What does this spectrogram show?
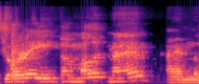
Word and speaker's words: Jory: Jory. Jordy. Jory. Jordy. All right, Jory. I didn't know. Corey with a J.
